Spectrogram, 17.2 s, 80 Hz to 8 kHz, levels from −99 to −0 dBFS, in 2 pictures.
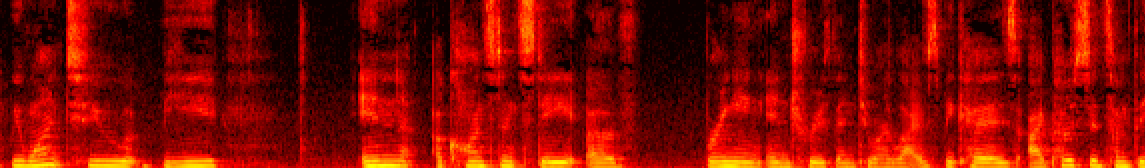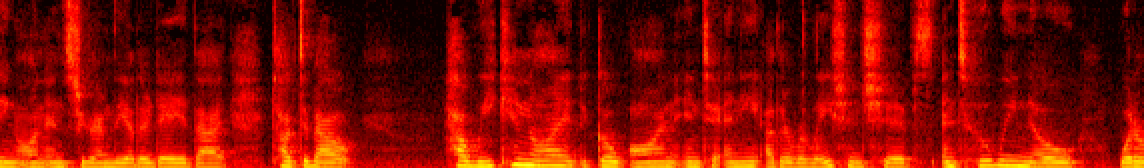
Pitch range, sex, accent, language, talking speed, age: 185-215 Hz, female, American, English, 145 wpm, 20-39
